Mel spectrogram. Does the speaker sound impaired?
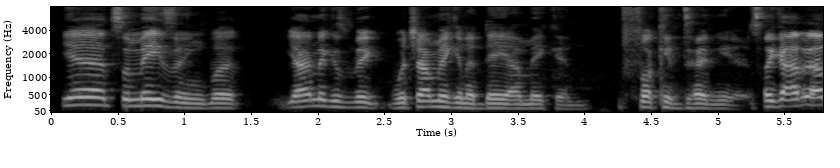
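No.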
